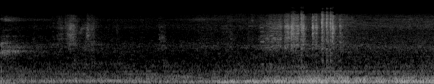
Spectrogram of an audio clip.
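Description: New Holland T7040 tractor running, heard from inside the cab as a steady low drone that grows a little louder after about two seconds, with a few light rattles about three seconds in.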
